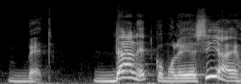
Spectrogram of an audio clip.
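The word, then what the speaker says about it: ב: Por ejemplo, tenemos la vet, que con el dagesh va a sonar como bet. Su nombre, vet, sin dagesh, con dagesh, su nombre, bet.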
